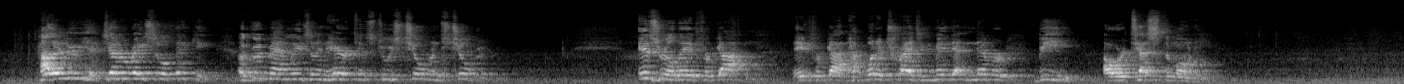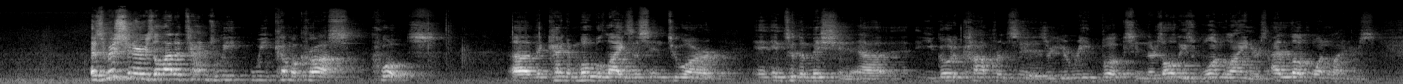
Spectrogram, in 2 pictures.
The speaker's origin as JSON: {"language": "English", "country": "Nigeria", "tie": "born or raised there", "said": "When I was growing up in Nigeria, and I kind of alluded to this, I grew up as an MK myself. My parents were missionaries in the nation of Nigeria. Back in the 70s when we moved there, I was a younger boy."}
